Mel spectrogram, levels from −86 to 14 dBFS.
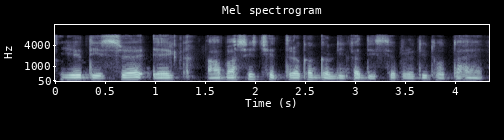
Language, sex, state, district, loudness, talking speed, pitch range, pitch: Hindi, male, Assam, Kamrup Metropolitan, -15 LUFS, 165 wpm, 120-135 Hz, 125 Hz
